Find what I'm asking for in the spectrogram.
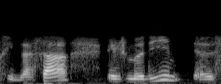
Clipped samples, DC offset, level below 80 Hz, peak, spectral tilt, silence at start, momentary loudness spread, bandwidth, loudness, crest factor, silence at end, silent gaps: under 0.1%; under 0.1%; -52 dBFS; -4 dBFS; -8 dB/octave; 0 s; 11 LU; 4 kHz; -22 LUFS; 18 dB; 0 s; none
